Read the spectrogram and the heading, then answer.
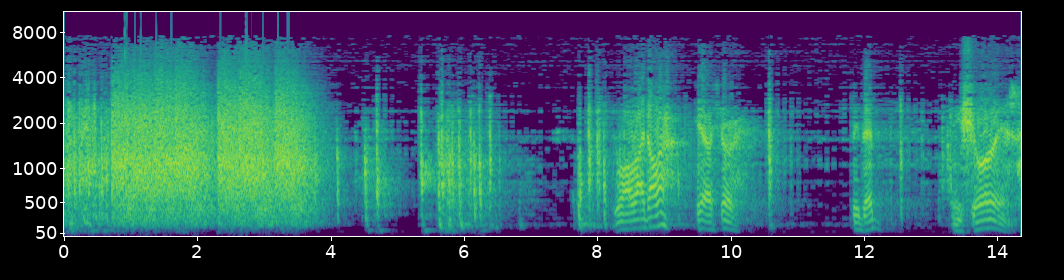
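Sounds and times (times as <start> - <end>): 
gunshot blast: 0.0 - 4.8
door lock cracking and thudding as it gives way: 0.0 - 6.6
speech: 8.7 - 10.2, 11.9 - 12.3, 13.4 - 14.3.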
